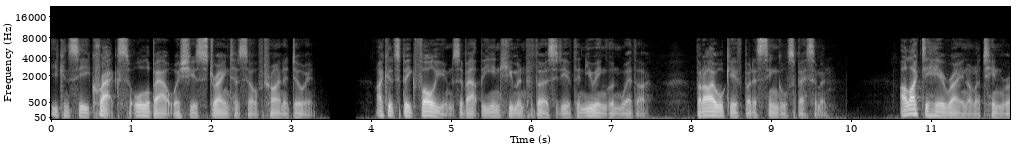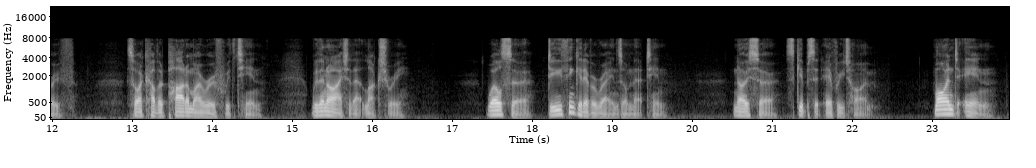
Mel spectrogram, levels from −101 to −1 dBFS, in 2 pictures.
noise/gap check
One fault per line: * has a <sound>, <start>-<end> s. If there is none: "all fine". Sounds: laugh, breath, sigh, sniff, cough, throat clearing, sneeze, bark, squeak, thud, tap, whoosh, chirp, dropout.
all fine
